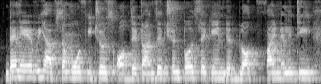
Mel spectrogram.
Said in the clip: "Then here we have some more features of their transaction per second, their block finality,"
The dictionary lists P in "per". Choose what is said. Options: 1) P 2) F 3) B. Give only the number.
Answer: 1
